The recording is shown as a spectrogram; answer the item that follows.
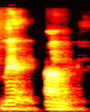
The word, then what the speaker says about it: Merrick: I haven't seen Morig yet. I think that's how you pronounce his name, our rookie. It's Merrick.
